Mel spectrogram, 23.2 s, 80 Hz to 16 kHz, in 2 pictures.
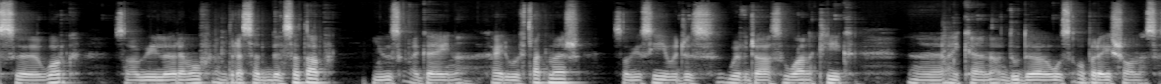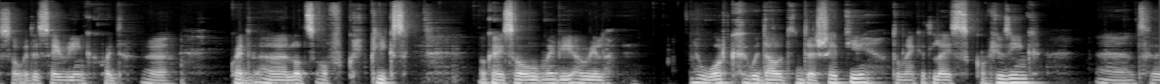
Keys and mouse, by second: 3.6 ctrl+shift+h, 14.6 click, 14.6 middle click, 14.6 right click, 16.6 Tab, 17.0-23.2 drag, 17.0 r, 18.2 Tab, 22.4 Tab, 23.0 g.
